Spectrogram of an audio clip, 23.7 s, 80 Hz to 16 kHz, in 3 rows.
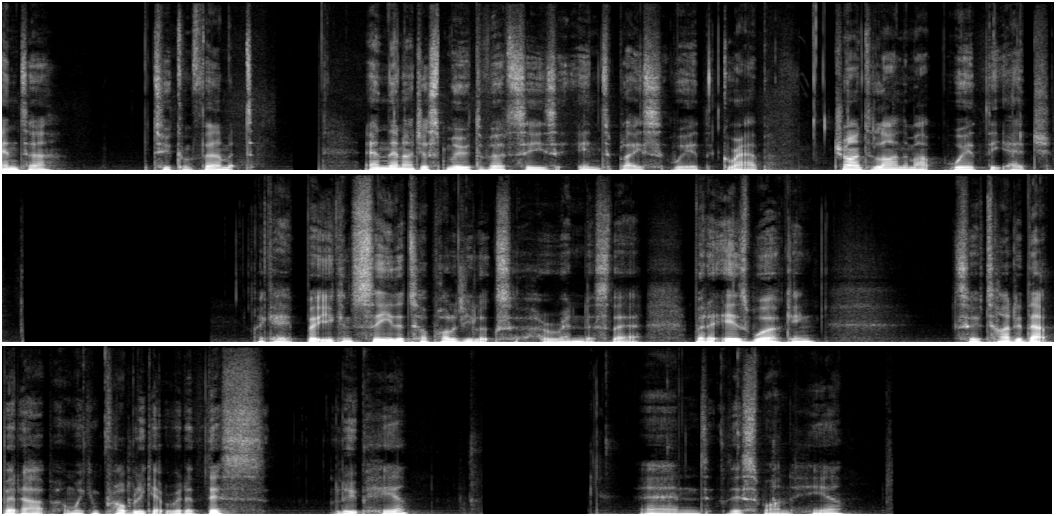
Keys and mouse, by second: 0.8 g, 2.0 click, 2.7 right click, 2.9 g, 3.8 click, 4.5 right click, 4.7 g, 5.7 right click, 6.4-7.8 middle drag, 9.4-11.4 middle drag, 11.5-13.0 middle drag, 13.3 middle click, 16.5-18.4 drag, 18.4 middle click, 19.3 Delete, 22.4 click, 22.4 Delete, 23.4 right click.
